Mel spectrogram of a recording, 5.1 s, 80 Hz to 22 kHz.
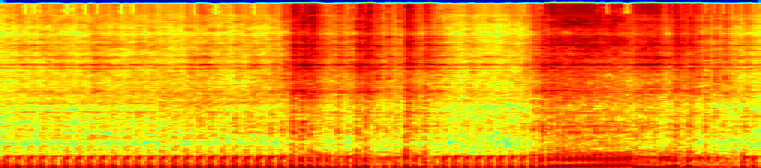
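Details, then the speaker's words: Venom 125 quad single-cylinder, just started, old black oil, banging and missing before; plug checked: uneven, stumbling thumping with irregular gaps and surges, rough-running misfire. Owner suspects the carburetor or the fuel pump filter, or that it needs to warm up. "good okay so there's something more to it than just a spark plug carburetor maybe again or the fuel pump filter may be"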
